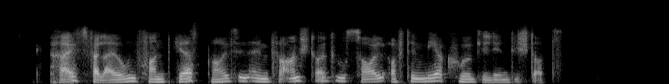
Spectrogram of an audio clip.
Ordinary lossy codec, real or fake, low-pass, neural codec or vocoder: AAC, 32 kbps; fake; 7.2 kHz; codec, 16 kHz, 1 kbps, X-Codec, HuBERT features, trained on general audio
